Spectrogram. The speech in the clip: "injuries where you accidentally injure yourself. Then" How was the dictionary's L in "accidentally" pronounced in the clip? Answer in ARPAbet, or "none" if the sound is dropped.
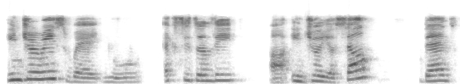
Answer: none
